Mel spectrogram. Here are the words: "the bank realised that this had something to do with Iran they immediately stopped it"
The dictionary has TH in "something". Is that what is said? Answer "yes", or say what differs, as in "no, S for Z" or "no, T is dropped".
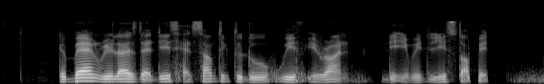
no, T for TH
